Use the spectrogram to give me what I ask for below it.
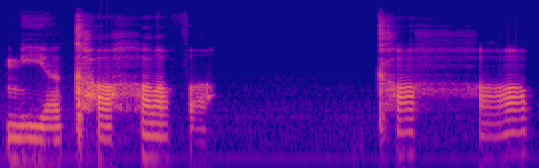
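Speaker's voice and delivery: "Khalifa" sounded out very slowly in pieces; struggling pronunciation. Real, not acted. Trying a name they can't say, struggling pronunciation. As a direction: drag out "Khalifa" syllable by syllable, unsure of it. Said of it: "Can't even say that".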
